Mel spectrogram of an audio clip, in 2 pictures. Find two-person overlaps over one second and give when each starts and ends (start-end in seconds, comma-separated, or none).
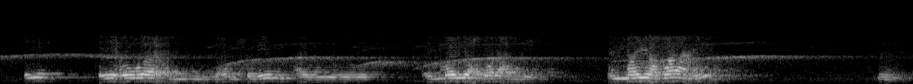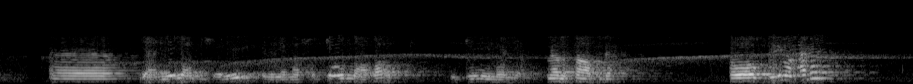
none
